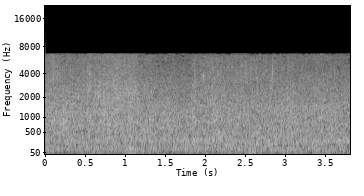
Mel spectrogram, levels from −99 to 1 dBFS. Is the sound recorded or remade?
recorded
